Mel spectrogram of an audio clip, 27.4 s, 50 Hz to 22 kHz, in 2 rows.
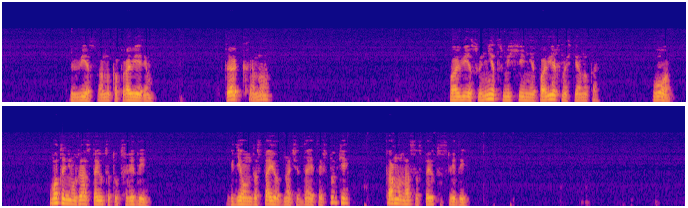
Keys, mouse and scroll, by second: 3.7 shift+middle click, 5.3-7.9 drag, 9.2 click, 11.7-19.9 drag, 21.1-21.6 middle drag, 22.4-23.4 middle drag, 24.1-25.0 middle drag, 26.2 click.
